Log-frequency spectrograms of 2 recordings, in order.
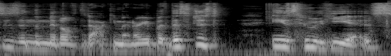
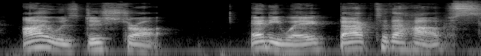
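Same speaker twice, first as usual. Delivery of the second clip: put-on flat monotone voice, lower and louder; 4 semitones lower, 5 dB louder than usual. Retelling how the documentary's narrator mentions a friend's death: imitating Zak Bagans' flat monotone. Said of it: "same tone, same tone, just goes".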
